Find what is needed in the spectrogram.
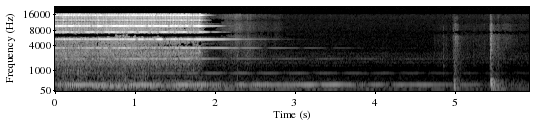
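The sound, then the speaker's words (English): An electric doorbell rings in one loud, buzzing burst for about two seconds, then cuts off, leaving a low fading hum followed by two sharp clicks. “Which was, yeah, when my doorbell rang.”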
